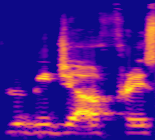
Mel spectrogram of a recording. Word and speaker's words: Ruby Jaffrey: So the website is Ruby Jaffrey. So my name is spelled R-U-B-Y-J-A-F-F-R-E-Y, and that's exactly the website.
